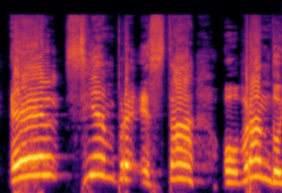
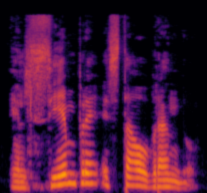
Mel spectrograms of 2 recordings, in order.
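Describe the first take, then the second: First: Higher, louder, very slow climax; building proclamation. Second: Soft, slow, low affirmation; soft refrain. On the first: Preacher proclaiming to the congregation at full force. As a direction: proclaim it at the peak. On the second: Preacher quietly affirming God is at work. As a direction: start the refrain almost softly. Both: Acted. Repeated sermon refrain building.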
